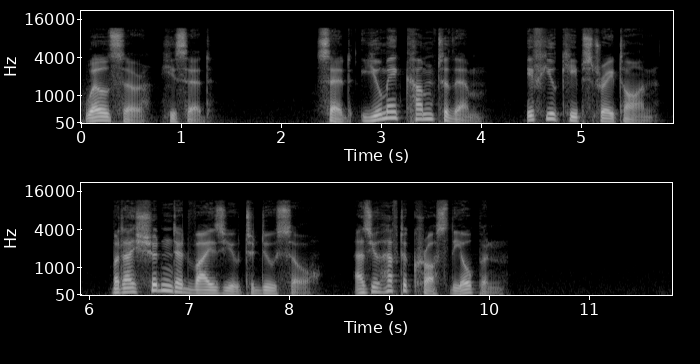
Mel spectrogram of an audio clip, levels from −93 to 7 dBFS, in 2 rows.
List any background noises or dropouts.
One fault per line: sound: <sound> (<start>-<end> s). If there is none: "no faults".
no faults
